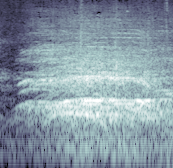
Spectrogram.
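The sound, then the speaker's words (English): A crowd of cisgender men in an audience cheers together on request, a loud sustained roar of voices that swells quickly and holds steady for under two seconds. “That was a confident cheer, wasn't it?”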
